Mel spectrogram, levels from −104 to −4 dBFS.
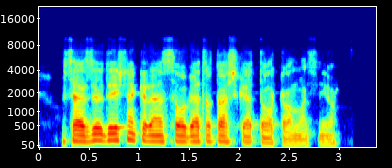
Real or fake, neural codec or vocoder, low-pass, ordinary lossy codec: fake; codec, 16 kHz, 8 kbps, FunCodec, trained on LibriTTS, 25 frames a second; 7.2 kHz; Opus, 24 kbps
